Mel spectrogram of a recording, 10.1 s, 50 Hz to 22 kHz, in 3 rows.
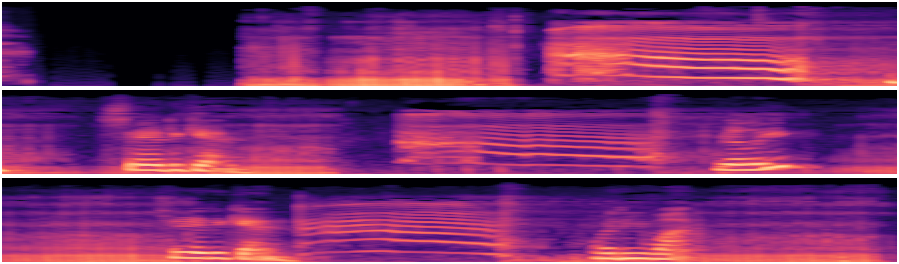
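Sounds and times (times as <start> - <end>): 
pet domestic cat growling: 0.9 - 10.0
pet domestic cat meowing: 2.0 - 3.1, 4.8 - 6.0, 7.8 - 8.8
speech: 3.8 - 4.6, 6.0 - 6.5, 7.4 - 8.0, 8.9 - 9.4.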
